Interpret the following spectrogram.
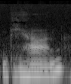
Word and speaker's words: Dhyan: The Sanskrit pronunciation is Dhyan, and the Bengali pronunciation is Dhyan.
